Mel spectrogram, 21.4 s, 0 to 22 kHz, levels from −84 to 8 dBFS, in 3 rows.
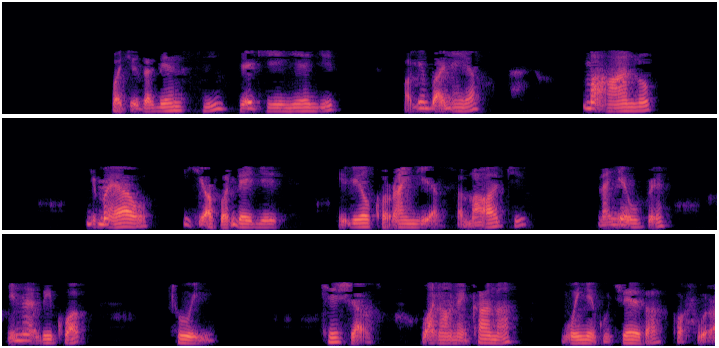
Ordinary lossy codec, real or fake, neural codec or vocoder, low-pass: MP3, 16 kbps; fake; autoencoder, 22.05 kHz, a latent of 192 numbers a frame, VITS, trained on one speaker; 3.6 kHz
